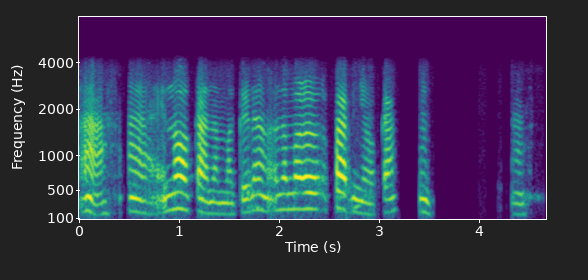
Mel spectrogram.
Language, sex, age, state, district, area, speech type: Malayalam, female, 45-60, Kerala, Kasaragod, rural, conversation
